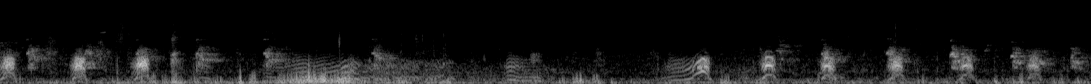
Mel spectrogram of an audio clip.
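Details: Patterdale terrier pack, 10-week-old Grim hunting for the first time alongside older dogs, bay at an armadillo in a hole; sharp yips repeated roughly every half second to a second, with a rough, scraping, digging-like stretch in the middle.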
